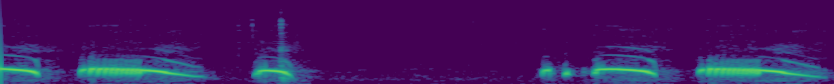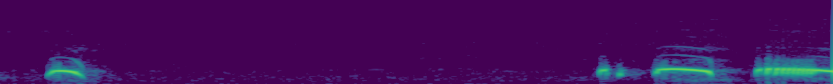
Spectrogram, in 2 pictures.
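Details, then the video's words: Spotted dove calling to a rival; clear, mellow cooing phrases, each a short note followed by longer falling coos, repeated in bursts with silent pauses between. "Suara Panggilan Tekukur memanggil Lawan"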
